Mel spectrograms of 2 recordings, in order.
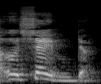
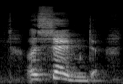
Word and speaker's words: ashamed: sẽ được đọc là ashamed. Ashamed. Thì âm đầu tiên nó cũng sẽ là âm ơ ngắn. Thì các bạn cũng sẽ nhấn vào âm đằng sau là âm A nhá.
